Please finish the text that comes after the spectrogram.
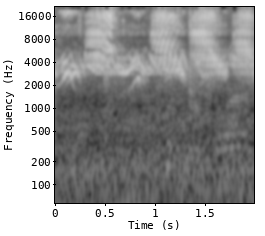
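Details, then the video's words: At a Soesdyke, Guyana towa towa contest, a Chestnut-bellied seed finch sings sliding, whistled notes broken by several sharp noise bursts, over a quiet low hum. "TOWA TOWA BIRD COMPETITION AT SOESDYKE GUYANA"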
